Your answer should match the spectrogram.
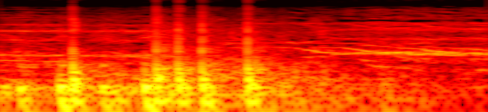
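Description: Fireworks going off: five sharp bangs in under a second, starting about a third of a second in, over music with a steady beat.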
